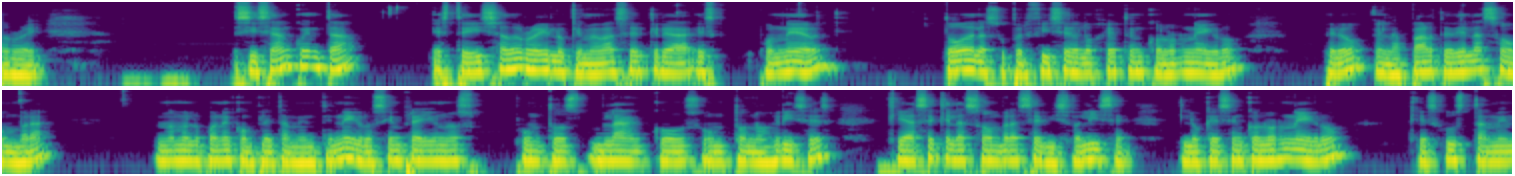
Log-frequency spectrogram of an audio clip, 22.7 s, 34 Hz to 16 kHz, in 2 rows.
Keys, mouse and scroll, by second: 5.0-6.1 shift+drag, 11.4 click.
